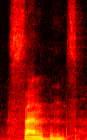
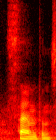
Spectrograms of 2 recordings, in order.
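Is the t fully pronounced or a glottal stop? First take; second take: glottal stop; full t. First: The t is replaced by a glottal stop. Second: The t is fully pronounced. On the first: "Con la parada glotal nos quedaría sentence" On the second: "se puede producir así"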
